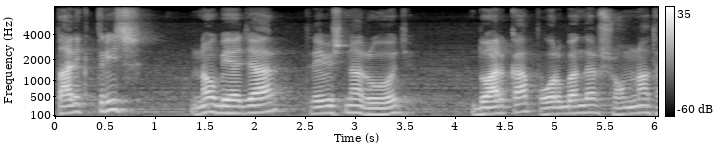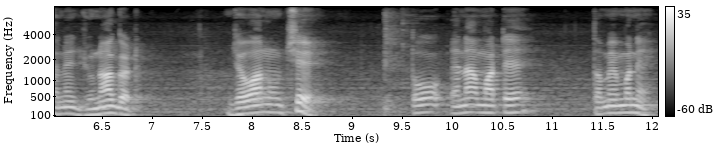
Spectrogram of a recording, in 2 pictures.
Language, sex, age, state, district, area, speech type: Gujarati, male, 45-60, Gujarat, Morbi, urban, spontaneous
